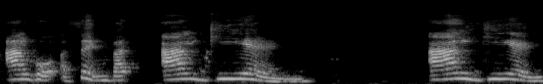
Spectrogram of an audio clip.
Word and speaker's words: alguien: Alguien. That U is not pronounced. Alguien.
